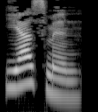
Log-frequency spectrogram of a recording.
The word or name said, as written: Yasmin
